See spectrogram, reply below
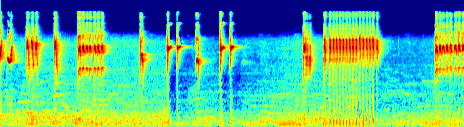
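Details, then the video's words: Sooty-headed bulbul singing in full 'tembak' style: bursts of quick high rattles alternate with bright separate chips, and a long buzzy trill of rapid pulses near the end is followed by another. "Cucak Cungkok full tembak gacor"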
